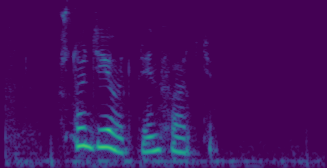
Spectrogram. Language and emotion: Russian, sad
